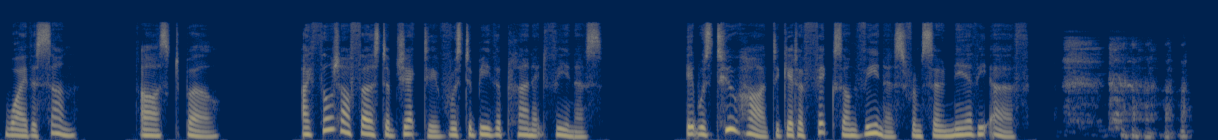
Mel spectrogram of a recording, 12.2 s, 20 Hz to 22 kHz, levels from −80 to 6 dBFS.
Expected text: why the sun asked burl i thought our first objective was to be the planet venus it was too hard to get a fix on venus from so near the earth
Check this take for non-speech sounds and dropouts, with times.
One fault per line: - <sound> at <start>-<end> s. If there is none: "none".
- laugh at 10.5-11.9 s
